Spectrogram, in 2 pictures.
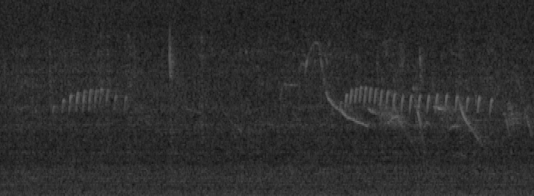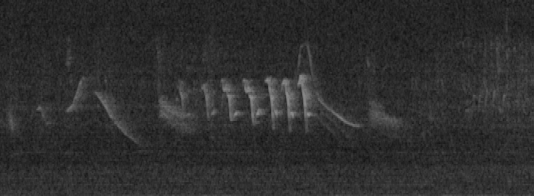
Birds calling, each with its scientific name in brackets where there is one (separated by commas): Rufous-collared Sparrow (Zonotrichia capensis), Slate-throated Redstart (Myioborus miniatus), Common Tody-Flycatcher (Todirostrum cinereum)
